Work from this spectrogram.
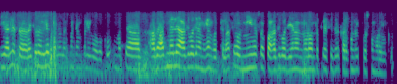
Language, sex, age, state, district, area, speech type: Kannada, male, 30-45, Karnataka, Raichur, rural, conversation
